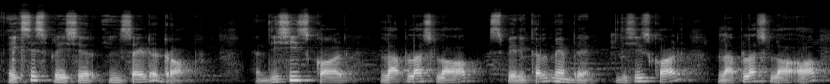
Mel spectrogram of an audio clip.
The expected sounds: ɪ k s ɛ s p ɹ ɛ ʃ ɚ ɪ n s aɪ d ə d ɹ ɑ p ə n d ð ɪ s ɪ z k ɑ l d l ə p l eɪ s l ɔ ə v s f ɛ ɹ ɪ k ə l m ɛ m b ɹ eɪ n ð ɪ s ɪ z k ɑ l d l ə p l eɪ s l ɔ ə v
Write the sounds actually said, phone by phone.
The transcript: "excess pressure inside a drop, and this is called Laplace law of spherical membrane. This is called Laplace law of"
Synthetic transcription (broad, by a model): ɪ k s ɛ s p ɹ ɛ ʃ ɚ ɪ n s aɪ d ə d ɹ ɑ p ə n d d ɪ s ɪ z k ɑ l d l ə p l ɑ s l ɔ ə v s p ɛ ɹ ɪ k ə l m ɛ m b ɹ eɪ n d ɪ s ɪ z k ɑ l d l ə p l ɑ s l ɔ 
